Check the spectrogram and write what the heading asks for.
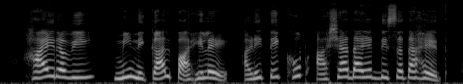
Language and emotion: Marathi, happy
